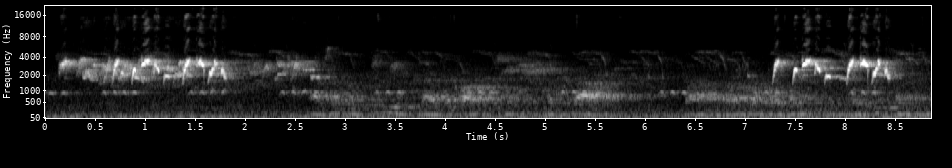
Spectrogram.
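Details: Red-whiskered bulbul song in a Thai competition style called a cool-breeze phrasing: two bursts of bright, bubbly warbled notes, the first for about two seconds, then a quieter mix of murmured background sounds, then another lively burst near the end.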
